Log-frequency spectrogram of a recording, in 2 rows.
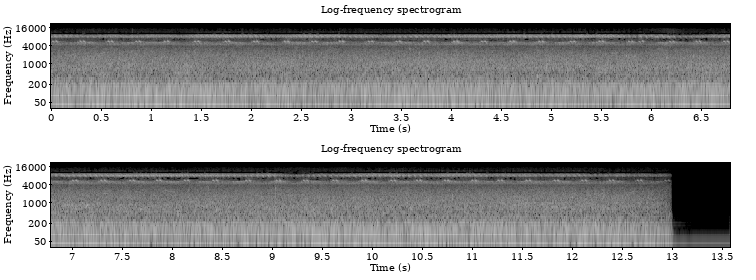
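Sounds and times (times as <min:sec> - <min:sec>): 
cicada piercing high-pitched drone with lower pulsing layer: 0:00.0 - 0:13.0
constant low rumbling background noise: 0:00.0 - 0:13.0.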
